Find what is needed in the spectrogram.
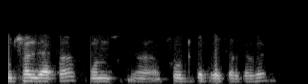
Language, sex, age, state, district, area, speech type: Maithili, male, 30-45, Bihar, Madhubani, rural, conversation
